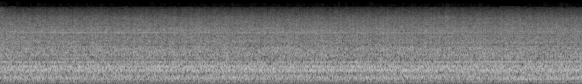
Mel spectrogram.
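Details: Rebuilt GM 10SI alternator on tester at full amperage output, voltage earlier 14–15 V: steady even whir with faint high whine, no grinding, rattle or bearing noise; healthy under full load.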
